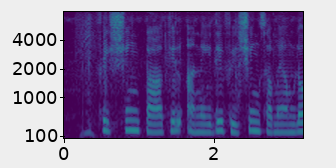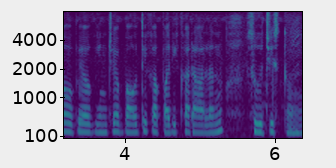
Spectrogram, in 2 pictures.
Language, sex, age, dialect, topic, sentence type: Telugu, female, 31-35, Central/Coastal, agriculture, statement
